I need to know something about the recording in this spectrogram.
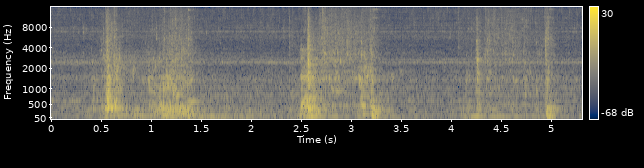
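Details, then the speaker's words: American Standard toilet after the flush seal was replaced: repeated quick flush surges end cleanly with no trickle or hiss, so the flush valve seals properly. "Now, listen closely. You don't hear any dripping. You don't hear any You don't hear water getting past that seal."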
